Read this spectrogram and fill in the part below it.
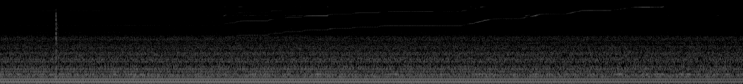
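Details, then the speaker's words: DROK 800W DC boost converter (10-65V in, 12-120V out), input around 18.7V giving 19V out: steady low electrical hum with a faint high whistle stepping upward in pitch. "we can hear some noise so from 18.7 we can get 19"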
